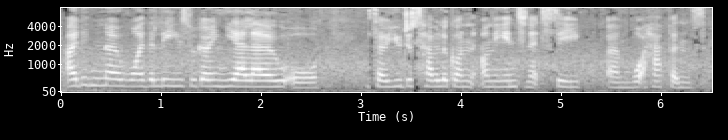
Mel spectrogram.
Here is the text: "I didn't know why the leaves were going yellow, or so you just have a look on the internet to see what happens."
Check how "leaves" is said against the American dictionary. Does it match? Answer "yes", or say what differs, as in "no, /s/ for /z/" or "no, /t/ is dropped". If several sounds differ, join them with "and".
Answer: yes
